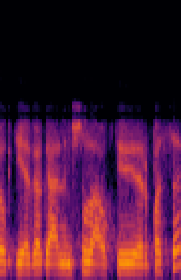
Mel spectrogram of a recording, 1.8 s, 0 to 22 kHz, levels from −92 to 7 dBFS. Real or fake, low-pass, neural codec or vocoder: real; 7.2 kHz; none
